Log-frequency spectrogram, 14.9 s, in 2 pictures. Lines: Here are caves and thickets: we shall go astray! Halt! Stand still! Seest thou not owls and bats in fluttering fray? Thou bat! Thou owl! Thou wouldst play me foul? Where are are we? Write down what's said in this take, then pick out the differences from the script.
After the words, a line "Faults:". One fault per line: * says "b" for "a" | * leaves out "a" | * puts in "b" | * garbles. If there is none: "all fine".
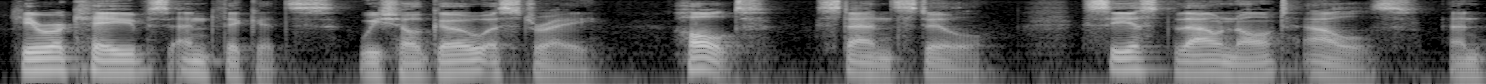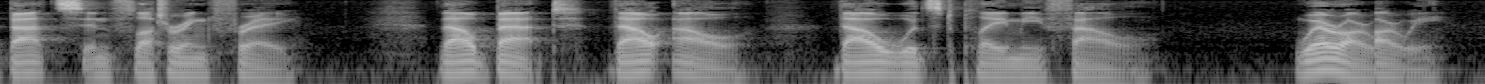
Here are caves and thickets: we shall go astray! Halt! Stand still! Seest thou not owls and bats in fluttering fray? Thou bat! Thou owl! Thou wouldst play me foul? Where are are we?
Faults:
all fine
